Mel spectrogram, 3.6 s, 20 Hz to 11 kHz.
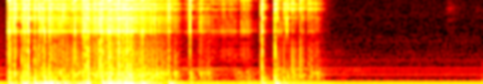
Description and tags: jingle bowl
Dropping some small metal pieces into a glass bowl. Recorded with a Cold Gold contact mic into a Zoom H4.
drop, noise, contact, glass, jingle, metal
